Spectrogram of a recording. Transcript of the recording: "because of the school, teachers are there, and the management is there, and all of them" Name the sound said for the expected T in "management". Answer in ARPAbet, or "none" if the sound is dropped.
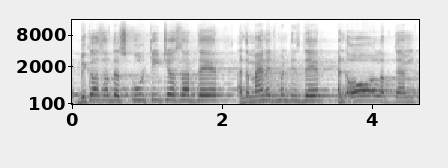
T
